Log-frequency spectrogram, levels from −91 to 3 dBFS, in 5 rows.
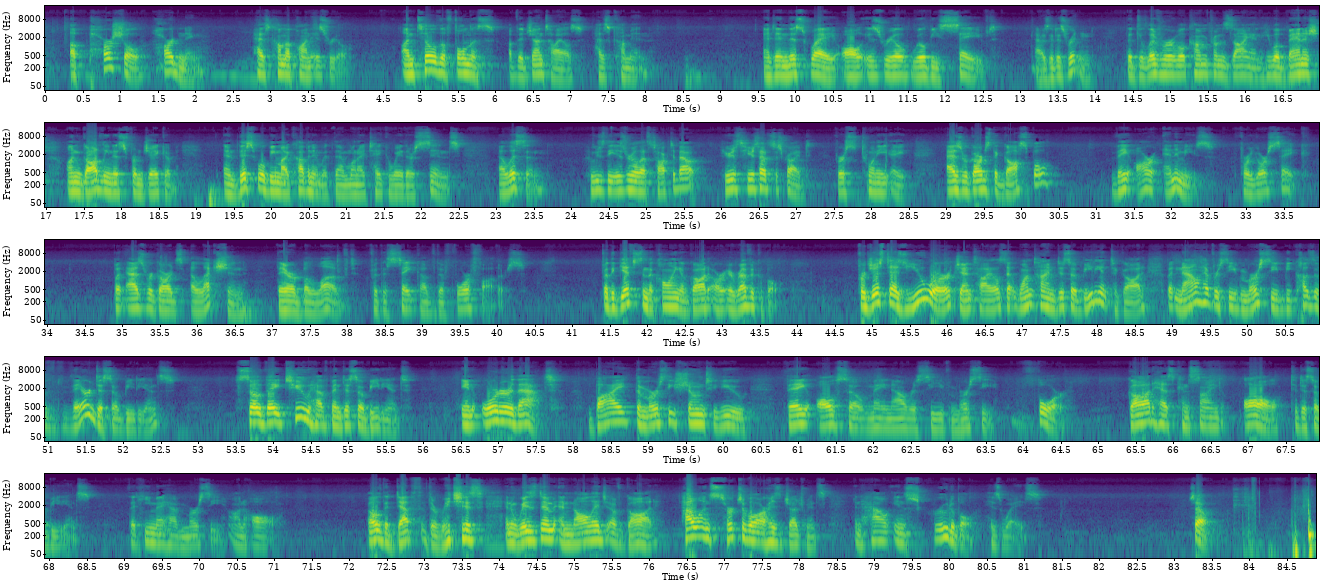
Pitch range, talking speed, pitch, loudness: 105-140 Hz, 130 wpm, 120 Hz, -14 LUFS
